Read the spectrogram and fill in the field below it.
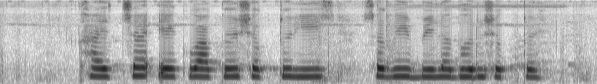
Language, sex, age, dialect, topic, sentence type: Marathi, female, 18-24, Southern Konkan, banking, question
